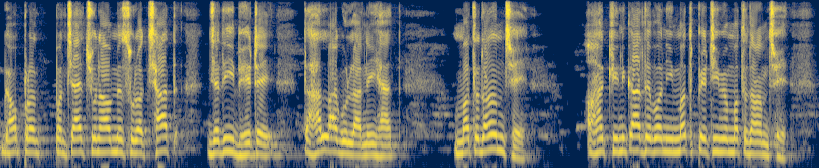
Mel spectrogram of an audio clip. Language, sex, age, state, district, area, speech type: Maithili, male, 30-45, Bihar, Muzaffarpur, urban, spontaneous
